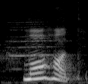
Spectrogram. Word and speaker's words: মহৎ: লোকে অবশ্য বলে যোগেন বসাক মহৎ। এটাকে উল্টাপাল্টা কী জানি বলা হয়েছিল। মহ খণ্ডত, খণ্ডতর উচ্চারণটা তর মতো।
